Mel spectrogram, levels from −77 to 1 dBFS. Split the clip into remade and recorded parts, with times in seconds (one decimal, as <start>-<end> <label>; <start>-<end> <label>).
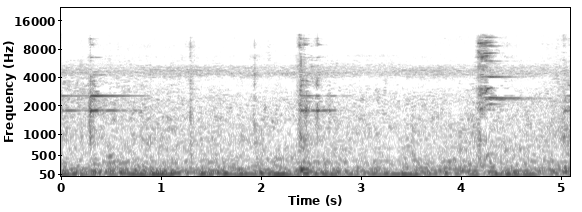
0.0-5.1 recorded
